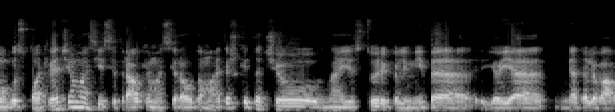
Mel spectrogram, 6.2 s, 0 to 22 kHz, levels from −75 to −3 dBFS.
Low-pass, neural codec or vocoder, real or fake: 10.8 kHz; none; real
